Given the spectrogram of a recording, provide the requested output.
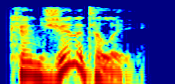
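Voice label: "congenitally", British English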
